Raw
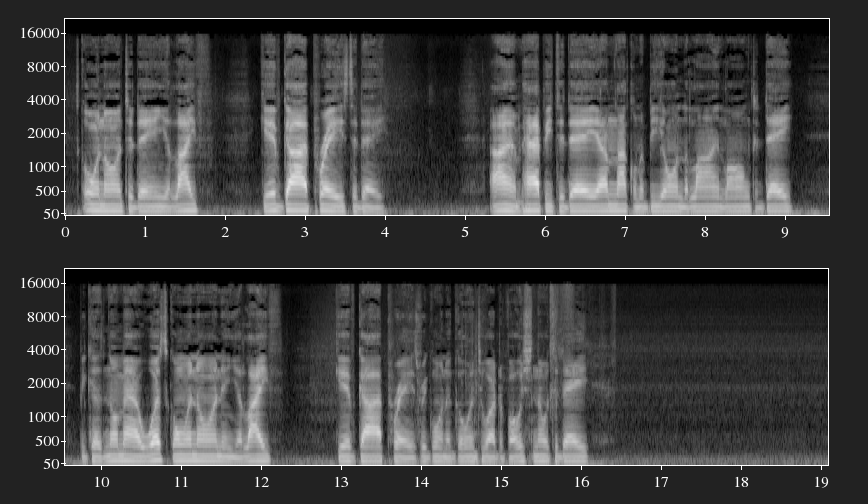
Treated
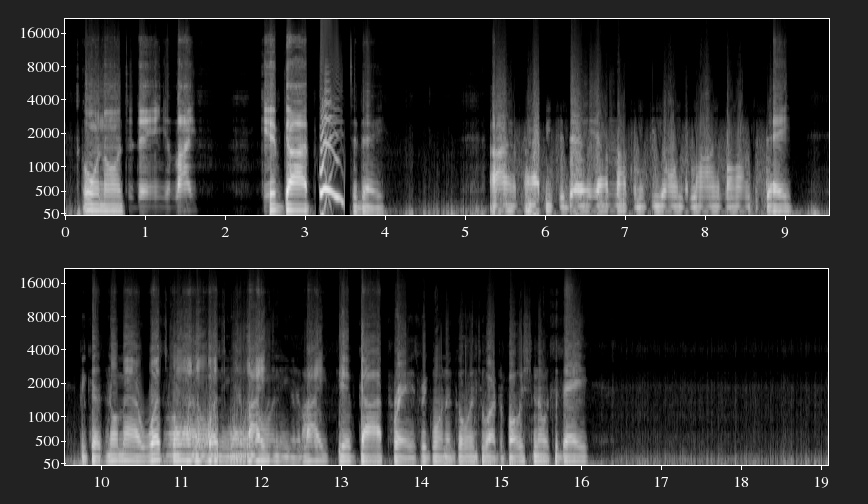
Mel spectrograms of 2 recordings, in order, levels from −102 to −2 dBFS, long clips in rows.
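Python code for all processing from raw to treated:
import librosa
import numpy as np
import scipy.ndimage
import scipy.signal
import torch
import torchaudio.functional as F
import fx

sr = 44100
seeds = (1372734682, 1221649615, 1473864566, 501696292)

y = fx.chain(x, sr, fx.highpass(hz=1000.0, slope=12),
    fx.peak_eq(hz=1800.0, db=-7.0, octaves=0.2),
    fx.comb(ms=1.9, depth=0.75), at=(0.74, 2.56))
y = fx.chain(y, sr, fx.sine_speech(),
    fx.gaussian_blur(sigma=5.3),
    fx.leveller(passes=3), at=(3.12, 3.56))
y = fx.chain(y, sr, fx.delta_mod(bps=16000, step_db=-29.5),
    fx.low_shelf(hz=170.0, db=-4.5),
    fx.stagger_phaser(hz=4.3), at=(5.36, 8.85))
y = fx.chain(y, sr, fx.env_flanger(rest_ms=9.7, full_db=-23.5),
    fx.echo_multitap(ms=(668, 728), db=(-11.0, -4.0)), at=(9.98, 13.58))
y = fx.chain(y, sr, fx.lowpass(hz=7700.0, slope=12),
    fx.band_squash(depth_pct=40), at=(14.29, 15.52))
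y = fx.wiener(y, sr, points=15)
y = fx.low_shelf(y, sr, hz=430.0, db=5.0)
y = fx.transient(y, sr, attack_db=10, sustain_db=-9)
y = y * 10.0 ** (-5.5 / 20.0)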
